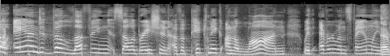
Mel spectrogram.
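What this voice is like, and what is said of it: Usual voice. Nothing is said of it.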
